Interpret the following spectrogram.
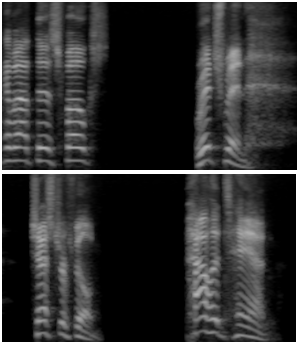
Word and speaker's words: Powhatan: So Powhatan is how is I believe how you pronounce it. The other day I just kind of was lazy and said Powhatan, not pronouncing The emphasis is on the wrong syllable.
